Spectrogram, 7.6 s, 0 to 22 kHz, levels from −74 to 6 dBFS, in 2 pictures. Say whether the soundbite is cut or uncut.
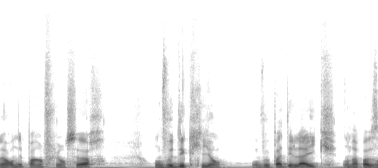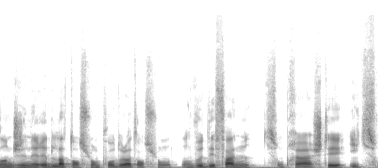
uncut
